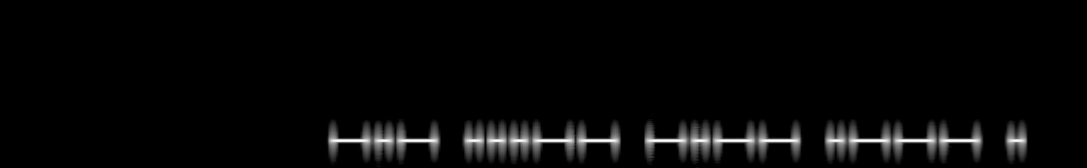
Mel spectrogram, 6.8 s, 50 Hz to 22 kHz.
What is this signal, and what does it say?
Morse code, heard as a keyed tone, about 17 wpm, 700 Hz. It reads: K3YJE
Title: USA Call Signs - 5 Characters - 17wpm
